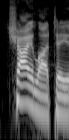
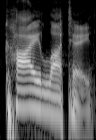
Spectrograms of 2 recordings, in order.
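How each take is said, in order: First: The first word starts with a ch sound. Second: The first word starts with a k sound. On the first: This is the usual way to say it. The speaker calls it right. "is the more common pronunciation of that drink" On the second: This is how some customers said it. The speaker calls it wrong. "People would sometimes they would ask for a"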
